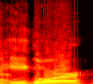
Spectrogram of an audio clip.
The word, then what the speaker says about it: Iger: mean even uh even it's pronounced igore actually it's igore right even even even uh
